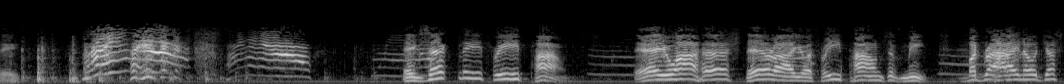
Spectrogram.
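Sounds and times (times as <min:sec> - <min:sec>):
speech: 0:00.0 - 0:01.8, 0:04.0 - 0:10.6
cat meowing: 0:00.8 - 0:04.4, 0:05.9 - 0:06.5, 0:09.4 - 0:10.1.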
